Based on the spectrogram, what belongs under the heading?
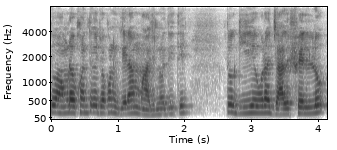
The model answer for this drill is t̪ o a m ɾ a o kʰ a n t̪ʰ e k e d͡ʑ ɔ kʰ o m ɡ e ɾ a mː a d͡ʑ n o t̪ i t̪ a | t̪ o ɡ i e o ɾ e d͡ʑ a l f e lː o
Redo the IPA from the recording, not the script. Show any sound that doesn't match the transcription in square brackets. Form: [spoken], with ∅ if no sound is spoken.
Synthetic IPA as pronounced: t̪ o a m ɾ a o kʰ a n t̪ʰ e k e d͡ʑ ɔ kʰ o [n] ɡ e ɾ a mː a d͡ʑ n o [d̪] i t̪ [e] | t̪ o ɡ i e o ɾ [a] d͡ʑ a l f e lː o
